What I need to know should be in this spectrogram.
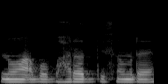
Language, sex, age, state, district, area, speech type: Santali, male, 18-30, Jharkhand, East Singhbhum, rural, spontaneous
